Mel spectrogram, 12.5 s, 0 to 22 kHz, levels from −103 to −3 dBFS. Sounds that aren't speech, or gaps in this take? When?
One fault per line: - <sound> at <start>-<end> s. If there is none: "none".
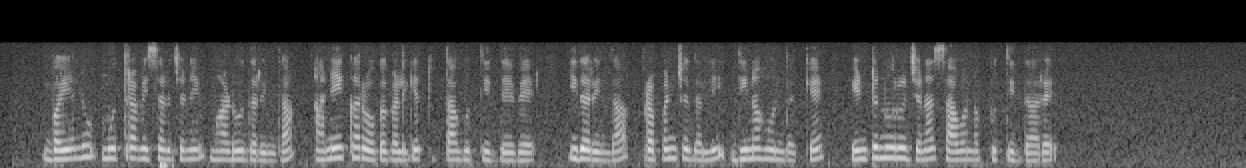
none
